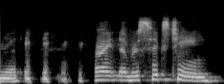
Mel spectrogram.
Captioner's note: people chuckle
